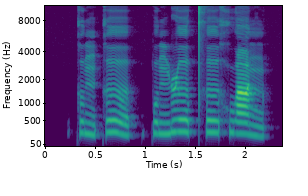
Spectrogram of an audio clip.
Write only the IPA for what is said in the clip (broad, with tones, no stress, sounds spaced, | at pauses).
k ʊ˨˩ ŋ k ɤ˥˩ | p ʊ˧˥ ŋ ɻ ɤ˥˩ t̪ʰ ɤ˥ x w ɑ˥˩ ŋ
